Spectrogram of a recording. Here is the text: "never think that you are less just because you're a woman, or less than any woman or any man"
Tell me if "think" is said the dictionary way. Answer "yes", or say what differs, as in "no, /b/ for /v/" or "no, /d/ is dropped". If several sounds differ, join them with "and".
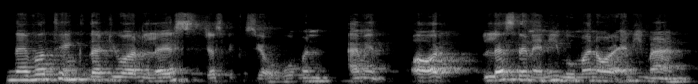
no, /t/ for /θ/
